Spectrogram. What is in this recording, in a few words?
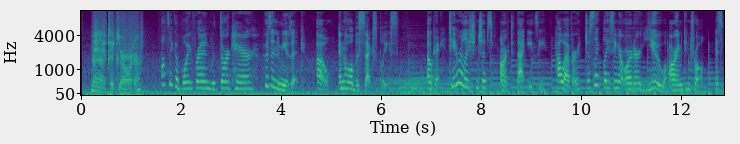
Sex Ed Radio Spot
